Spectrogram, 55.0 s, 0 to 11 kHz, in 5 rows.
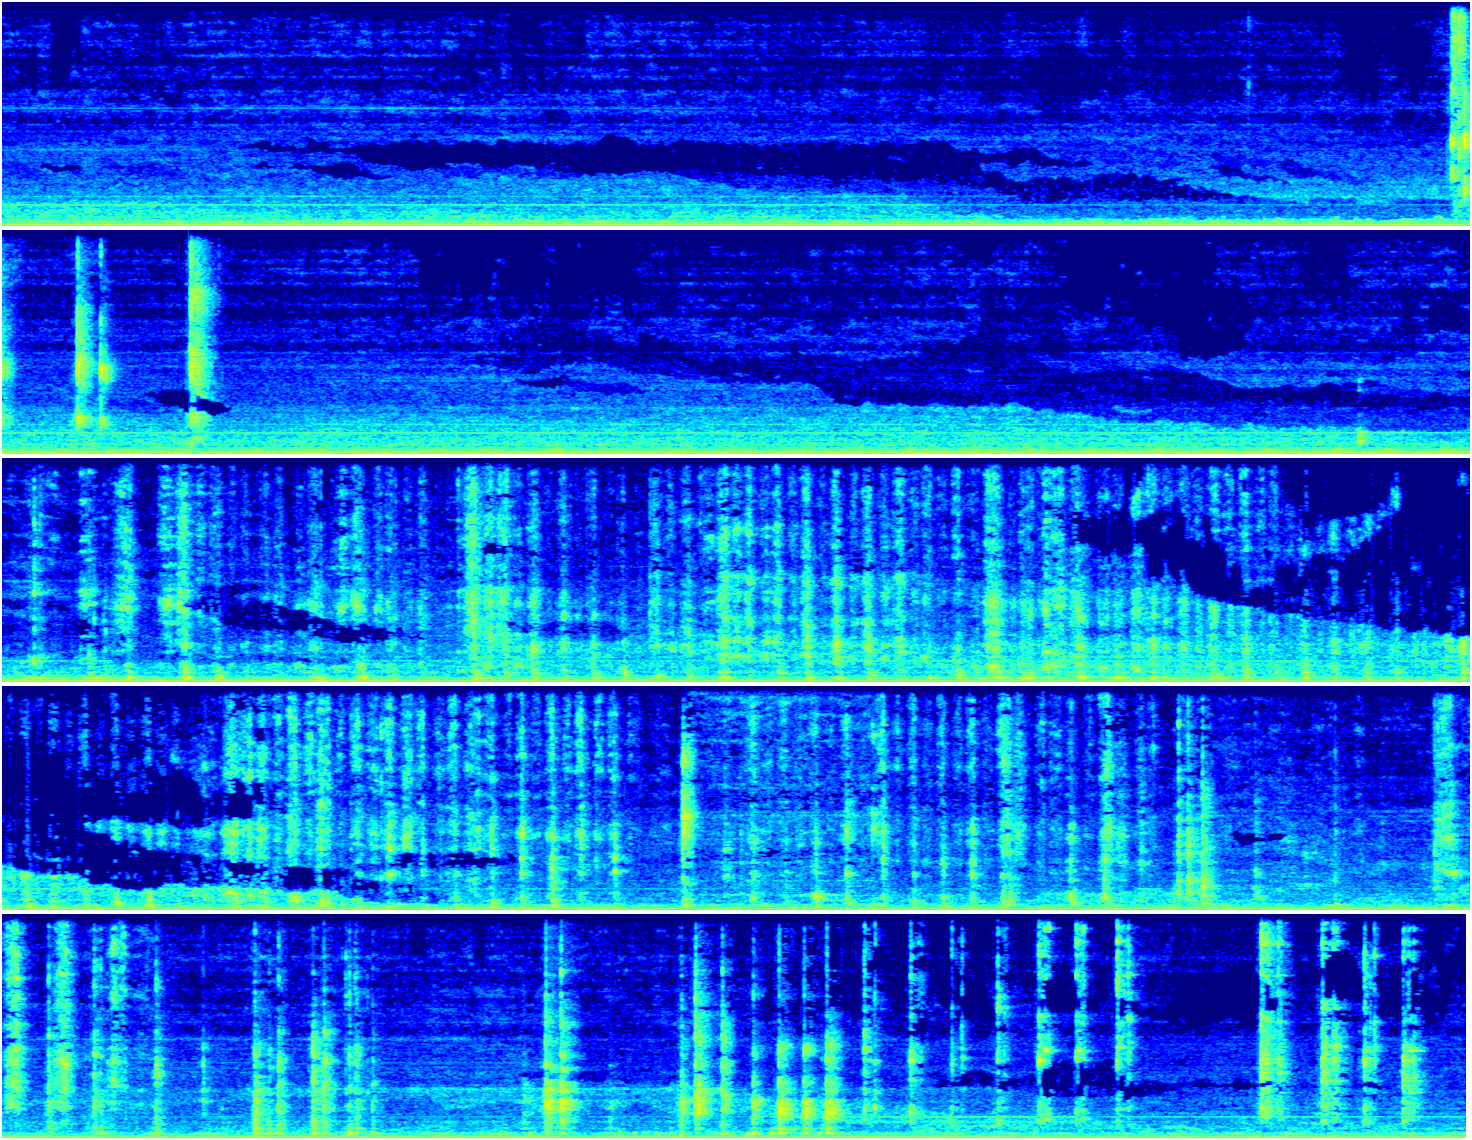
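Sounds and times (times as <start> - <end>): low steady hum: 0.0 - 55.0
metal scrapers scraping cold plate: 43.8 - 45.3.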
